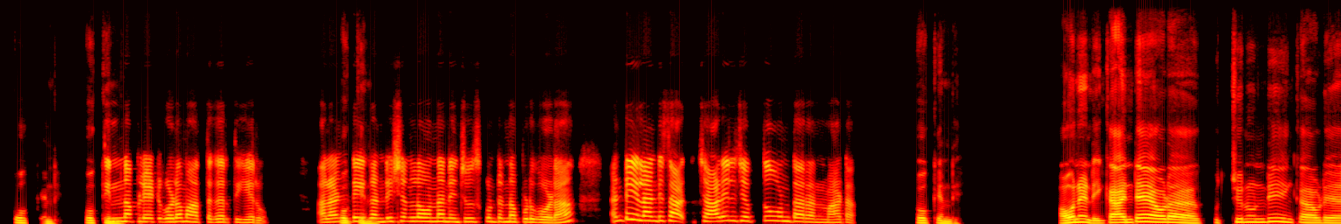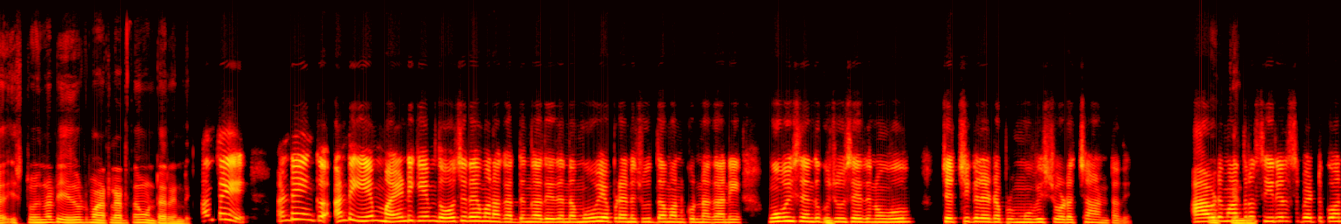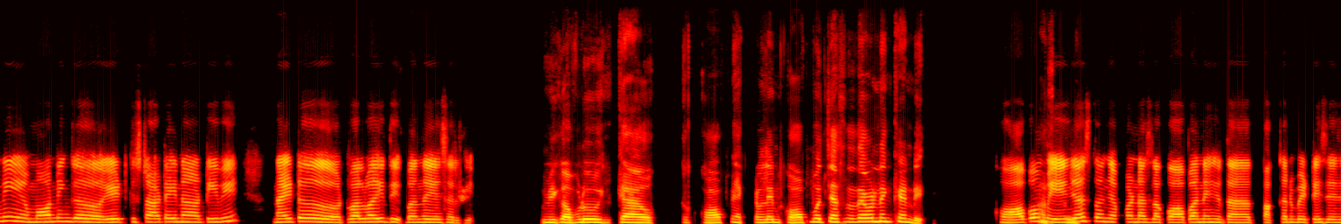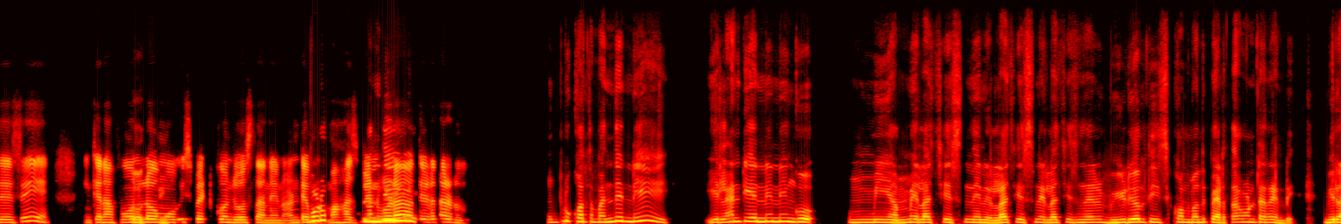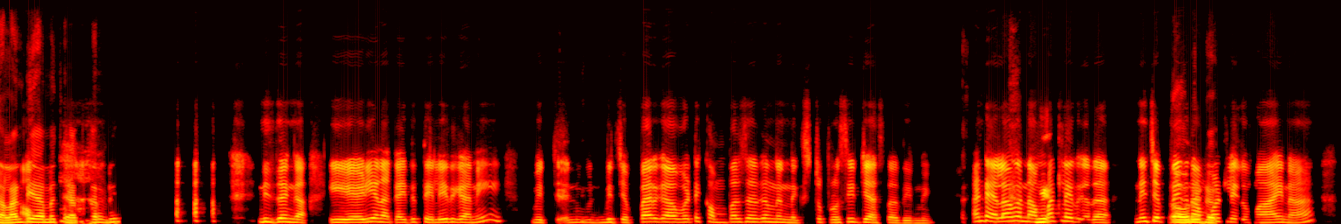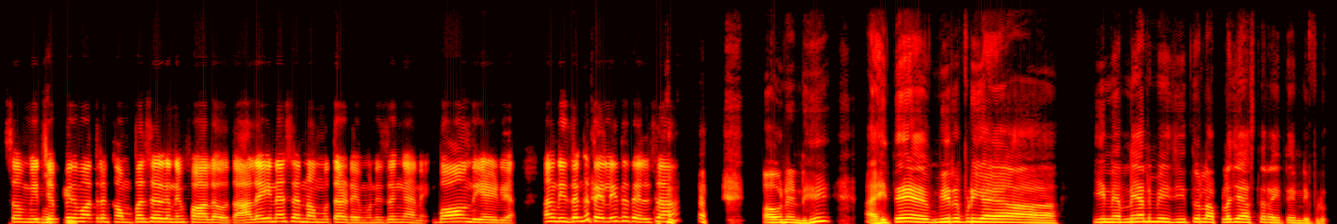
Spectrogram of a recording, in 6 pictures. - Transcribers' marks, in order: in English: "కండిషన్‌లో"; in English: "మూవీ"; in English: "మూవీస్"; other background noise; in English: "సీరియల్స్"; in English: "ఎయిట్‌కి"; in English: "నైట్"; in English: "మూవీస్"; in English: "హస్బెండ్"; laugh; in English: "కంపల్సరీగా"; giggle; in English: "నెక్స్ట్ ప్రొసీడ్"; laugh; in English: "సో"; in English: "కంపల్సరీగా"; in English: "ఫాలో"; chuckle; in English: "అప్లై"
- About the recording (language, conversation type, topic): Telugu, podcast, ఒక చిన్న నిర్ణయం మీ జీవితాన్ని ఎలా మార్చిందో వివరించగలరా?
